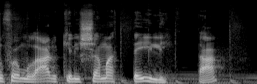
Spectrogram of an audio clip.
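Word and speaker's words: Tally: Eu utilizo um formulário que ele chama Taily, tá? Acho que é assim que pronuncia, tail. Soo.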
